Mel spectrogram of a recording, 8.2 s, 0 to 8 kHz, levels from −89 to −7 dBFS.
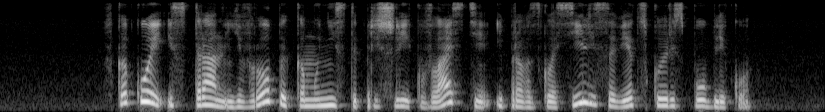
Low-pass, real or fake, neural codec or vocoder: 7.2 kHz; real; none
